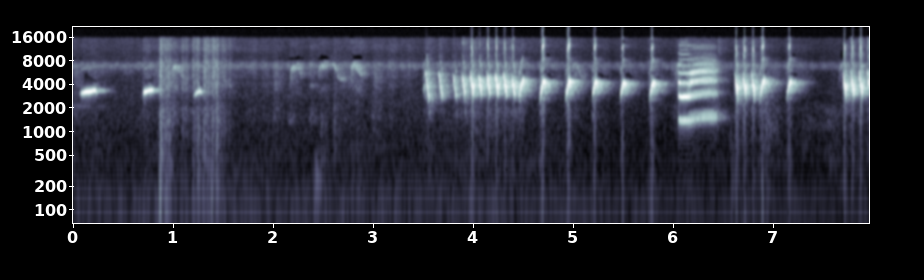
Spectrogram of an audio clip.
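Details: A vocal, relaxed Asian pied starling (jalak suren) used as a lure to get young starlings singing sings a lively, varied medley: clear high whistles, then fast runs of harsh, buzzy chattering notes, several each second, mixed with a lower nasal note.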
